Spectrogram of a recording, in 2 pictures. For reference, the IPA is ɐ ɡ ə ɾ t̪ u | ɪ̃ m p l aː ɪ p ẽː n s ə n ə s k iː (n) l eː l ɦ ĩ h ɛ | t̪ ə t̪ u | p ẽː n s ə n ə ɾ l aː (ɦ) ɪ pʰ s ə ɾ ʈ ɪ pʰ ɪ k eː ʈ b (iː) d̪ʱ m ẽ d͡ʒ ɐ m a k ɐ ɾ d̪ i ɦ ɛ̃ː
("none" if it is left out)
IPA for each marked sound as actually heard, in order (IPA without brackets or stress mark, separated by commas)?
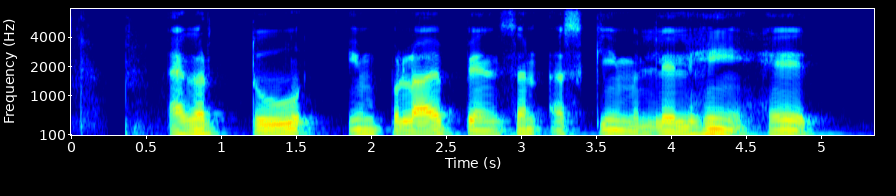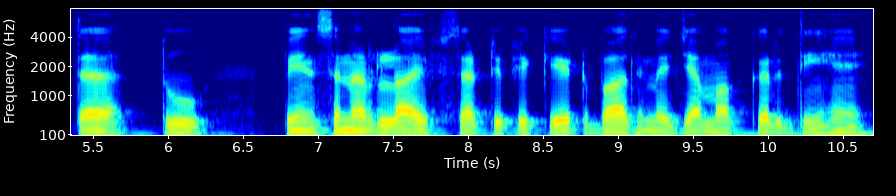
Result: m, none, aː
